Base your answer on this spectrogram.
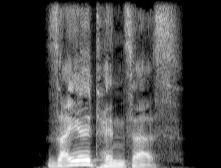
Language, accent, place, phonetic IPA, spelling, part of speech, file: German, Germany, Berlin, [ˈzaɪ̯lˌtɛnt͡sɐs], Seiltänzers, noun, De-Seiltänzers.ogg
- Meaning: genitive singular of Seiltänzer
